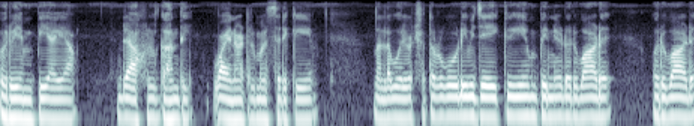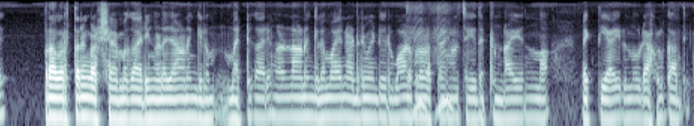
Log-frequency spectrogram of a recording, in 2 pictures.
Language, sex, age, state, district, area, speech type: Malayalam, male, 18-30, Kerala, Wayanad, rural, spontaneous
